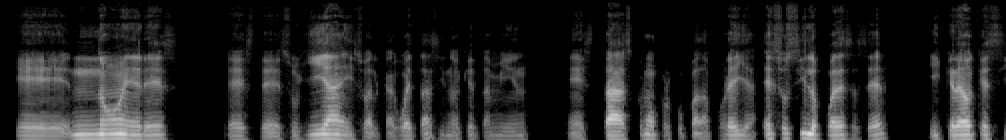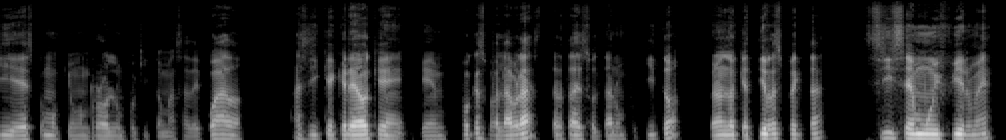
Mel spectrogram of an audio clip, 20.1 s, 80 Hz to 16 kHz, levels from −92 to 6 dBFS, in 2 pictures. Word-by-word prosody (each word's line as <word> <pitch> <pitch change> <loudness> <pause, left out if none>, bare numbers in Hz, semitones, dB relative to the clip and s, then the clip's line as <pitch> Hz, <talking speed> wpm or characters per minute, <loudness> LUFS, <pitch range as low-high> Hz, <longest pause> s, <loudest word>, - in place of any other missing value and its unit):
que 100 -2 -8
no 120 +2 +4
eres, 110 0 -4 0.5
este, 100 -2 -13
su 105 +2 -21
guía 115 +2 +1
y 105 - -12
su 105 - -17
alcahueta, 100 +8 -12
sino 105 -3 -21
que 105 - -18
también 100 +1 -22 0.4
estás 100 +1 +1
como 115 -1 -8
preocupada - - -15
por - - -12
ella. 110 -1 -5
Eso 120 +2 -6
sí 125 +1 -4
lo 120 -3 +6
puedes 110 0 -3
hacer, 110 +5 -9 0.4
y 110 0 -14
creo 110 +1 +3
que 110 -1 -7
sí 110 0 -10
es 105 0 -5
como 105 -1 -13
que 105 - -24
un 100 -1 -19
rol 100 0 -11
un 100 -1 -21
poquito 95 0 -30
más 95 +1 -25
adecuado. 105 +3 -8 0.5
Así 110 +1 -14
que 115 -1 -8
creo 115 0 +7
que 110 -3 -5
que 100 0 -14
en 100 0 -18
pocas 130 +3 -10
palabras, 110 +5 0
trata 110 0 -7
de 105 - -4
soltar 105 +1 -13
un 105 - -20
poquito, 115 +7 -9 0.3
pero 110 +1 -2
en 110 - +1
lo 110 0 0
que - - -6
a - - -6
ti 125 - +4
respecta, 125 +1 -4 0.4
sí 140 0 -8
sé 130 -1 +4
muy 120 -1 +9
firme 120 +2 +1
110 Hz, 175 wpm, -23 LUFS, 100-115 Hz, 0.5 s, muy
